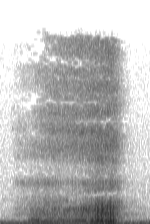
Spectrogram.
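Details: Snoring during sleep recorded with the SnoreLab smartphone app: a single rough, rumbling breath with low vibrating flutter building to a peak near the end.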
